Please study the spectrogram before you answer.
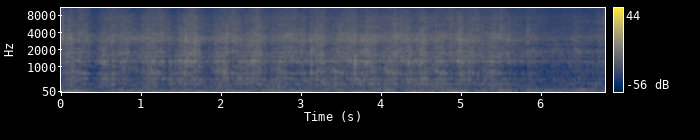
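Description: Fingertips rub and scratch the sides of the cranium of a life-size painted resin or plastic Halloween prop skull. A steady, soft stream of dry scratching and rubbing continues throughout, with a faint low hum underneath and a slight tone near 1.2 kHz.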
